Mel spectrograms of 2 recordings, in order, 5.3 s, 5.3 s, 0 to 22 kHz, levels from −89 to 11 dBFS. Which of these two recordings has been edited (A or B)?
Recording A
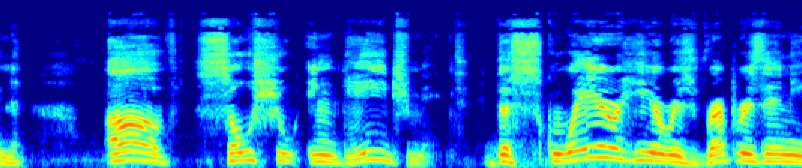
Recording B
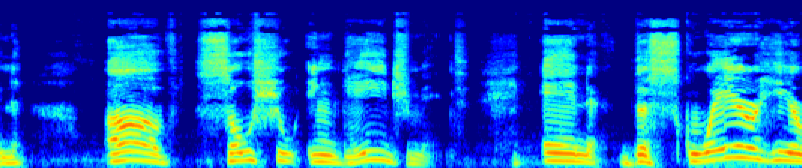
A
